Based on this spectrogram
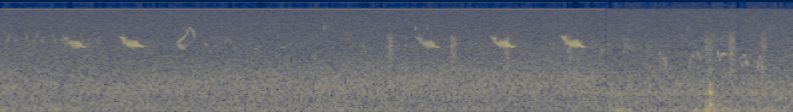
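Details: Siberian stonechat calling at the Wakka Primeval Flower Garden in Tokoro, Kitami, Japan: a handful of short, high, thin chirps at irregular intervals, fairly distant, over soft steady outdoor background noise.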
